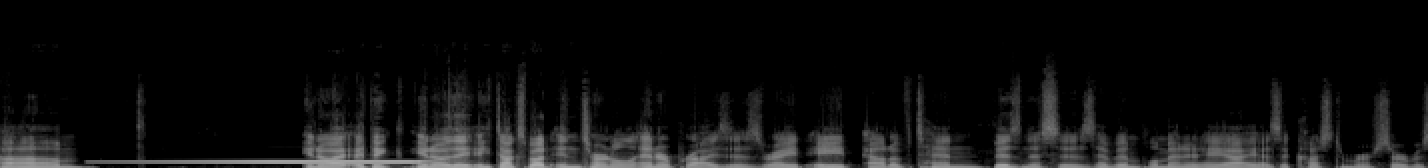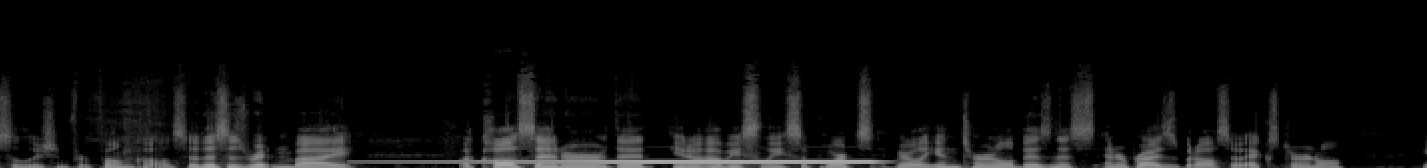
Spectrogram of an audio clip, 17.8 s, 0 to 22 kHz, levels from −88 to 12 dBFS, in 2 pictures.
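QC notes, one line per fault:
0.53–2.98 s: loudspeaker feedback squeal. A steady 952 Hz tone rises out of the speech over roughly a second and holds at about 5 dB above it, ending before "talks about internal enterprises"; the microphone is hearing its own loudspeaker, and at this frequency the loop gain exceeds one.
11.09–14.54 s: loudspeaker feedback squeal. After "this is written" the same 952 Hz tone swells more slowly, over about two seconds, to about 5 dB over the speech and clears before "internal business enterprises but"; the same mic–speaker loop is again regenerating at that frequency.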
